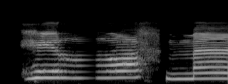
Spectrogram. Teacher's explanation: माँ खड़ा जबर में है, इसको 2 मिक़दार में खींचेंगे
